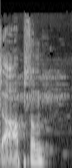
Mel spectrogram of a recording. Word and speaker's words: opossum: You ever wondered why it's not pronounced opossum? Just by the way it's spelled, you know what I mean? Sometimes opsum. I like to say that. Yeah, but it's spelled opossum. – It's opsum.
